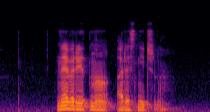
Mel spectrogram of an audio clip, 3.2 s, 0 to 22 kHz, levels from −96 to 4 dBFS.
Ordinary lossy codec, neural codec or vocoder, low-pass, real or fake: Opus, 24 kbps; none; 7.2 kHz; real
